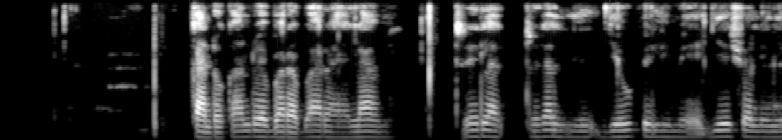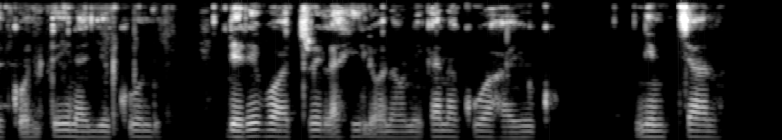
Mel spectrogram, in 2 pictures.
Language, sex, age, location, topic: Swahili, male, 18-24, Mombasa, government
